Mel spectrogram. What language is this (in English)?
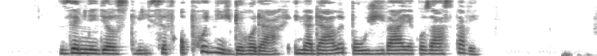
Czech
